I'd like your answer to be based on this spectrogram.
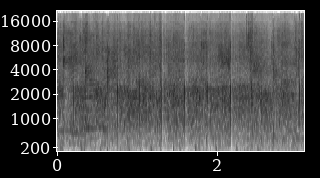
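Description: Residents of a seniors' home applaud together at an Easter gathering, a dense steady round of clapping close by that fills the whole moment, with faint voices underneath.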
